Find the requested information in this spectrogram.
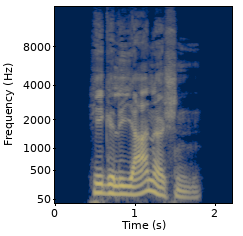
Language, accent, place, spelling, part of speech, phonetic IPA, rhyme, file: German, Germany, Berlin, hegelianischen, adjective, [heːɡəˈli̯aːnɪʃn̩], -aːnɪʃn̩, De-hegelianischen.ogg
- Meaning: inflection of hegelianisch: 1. strong genitive masculine/neuter singular 2. weak/mixed genitive/dative all-gender singular 3. strong/weak/mixed accusative masculine singular 4. strong dative plural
